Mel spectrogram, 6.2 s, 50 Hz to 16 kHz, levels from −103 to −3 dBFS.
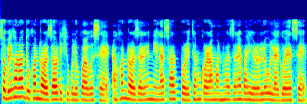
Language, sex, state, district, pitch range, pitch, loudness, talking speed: Assamese, female, Assam, Kamrup Metropolitan, 210-230 Hz, 220 Hz, -18 LUFS, 175 wpm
